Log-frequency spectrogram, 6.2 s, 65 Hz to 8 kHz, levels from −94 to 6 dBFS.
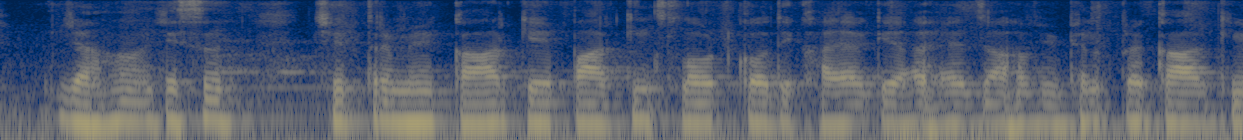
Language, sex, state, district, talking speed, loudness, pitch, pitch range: Hindi, male, Rajasthan, Churu, 145 wpm, -36 LUFS, 115 Hz, 110-120 Hz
